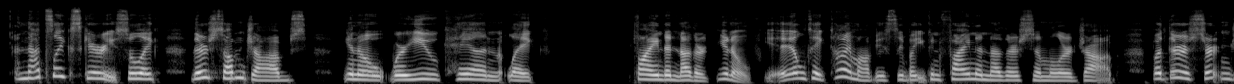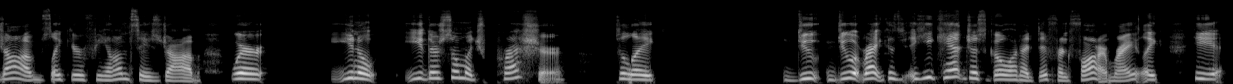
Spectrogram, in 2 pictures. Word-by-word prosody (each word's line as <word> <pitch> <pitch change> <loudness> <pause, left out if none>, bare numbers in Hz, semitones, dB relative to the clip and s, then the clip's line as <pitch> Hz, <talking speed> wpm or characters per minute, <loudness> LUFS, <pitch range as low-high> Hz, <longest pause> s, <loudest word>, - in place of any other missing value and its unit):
And 260 +2 -2
that's, 325 +7 -1
like, 380 -2 +1
scary. 280 -2 +1
So, 265 - +1
like, 250 -2 +4 0.3
there's 290 +4 +4
some 290 +2 +3
jobs, 190 -5 -1 0.4
you 240 - +3
know, 210 -4 +3
where 215 0 +6
you 235 +1 +2
can, 225 -5 0
like, 180 -4 0 1.0
find 225 -3 +5
another 195 -6 +3
you 250 +1 -1
know, - - -2 0.2
i - - -12
i - - -8
it'll 270 +1 +2
take 255 -6 0
time, 330 -6 0
obviously, 195 +2 -4
but 205 0 -2
you - - -6
can 230 -2 -3
find 240 +3 +1
another 200 -3 0
similar 180 -2 -2
job. 175 +1 -4 0.4
But 265 -1 +1
there 310 0 +3
are - - +3
certain 265 0 -2
jobs, 220 -5 -2
like 220 0 -4
your 220 -1 -1
fiancé's 210 -3 -5
job 165 -3 -2 0.3
where, 250 -1 +5 0.6
you 285 +3 -2
know, 260 -5 +4 0.3
y 275 +3 0
there's 285 -1 -1
so 310 -2 -1
much 260 -7 -3
pressure 275 +5 -4 0.5
to, 260 - 0
like 225 -3 +2 1.4
do 260 +6 +1 0.2
do 265 +6 +1
it - - +3
right, 270 +2 +4
'cause 270 -5 -5
he 300 +5 -2
can't 320 +1 +1
just 275 -7 -1
go 220 +2 0
on 215 -1 -2
a 185 - 0
different 185 0 -5
farm, 240 0 0
right? 170 +9 0
Like, 215 - -1 0.3
he 255 -3 0
230 Hz, 165 wpm, -21 LUFS, 200-265 Hz, 1.4 s, where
